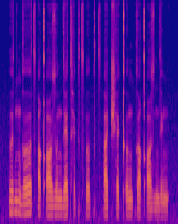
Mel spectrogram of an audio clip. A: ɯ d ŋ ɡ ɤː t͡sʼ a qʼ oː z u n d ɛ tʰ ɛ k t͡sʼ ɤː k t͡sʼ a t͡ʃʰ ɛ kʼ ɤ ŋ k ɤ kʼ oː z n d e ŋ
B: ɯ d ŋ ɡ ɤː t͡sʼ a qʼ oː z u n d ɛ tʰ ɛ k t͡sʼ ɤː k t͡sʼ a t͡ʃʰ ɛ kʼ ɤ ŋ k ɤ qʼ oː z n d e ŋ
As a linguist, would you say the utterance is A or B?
B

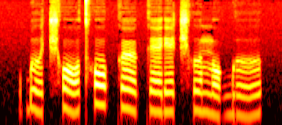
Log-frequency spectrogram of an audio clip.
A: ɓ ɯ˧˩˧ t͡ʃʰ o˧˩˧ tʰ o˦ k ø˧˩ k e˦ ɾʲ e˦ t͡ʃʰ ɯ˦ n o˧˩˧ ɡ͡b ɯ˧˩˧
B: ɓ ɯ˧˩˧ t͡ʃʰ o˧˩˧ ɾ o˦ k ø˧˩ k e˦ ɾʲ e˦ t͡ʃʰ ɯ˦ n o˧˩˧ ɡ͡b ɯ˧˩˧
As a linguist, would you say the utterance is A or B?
A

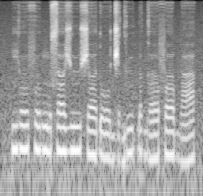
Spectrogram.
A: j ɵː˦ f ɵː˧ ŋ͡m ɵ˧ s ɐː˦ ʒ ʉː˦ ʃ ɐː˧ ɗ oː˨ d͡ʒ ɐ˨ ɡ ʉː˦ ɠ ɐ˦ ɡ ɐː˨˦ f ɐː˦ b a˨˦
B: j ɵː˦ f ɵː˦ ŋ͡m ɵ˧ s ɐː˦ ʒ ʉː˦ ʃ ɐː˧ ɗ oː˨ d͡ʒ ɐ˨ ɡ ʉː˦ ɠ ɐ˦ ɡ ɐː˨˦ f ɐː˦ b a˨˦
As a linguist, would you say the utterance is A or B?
B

